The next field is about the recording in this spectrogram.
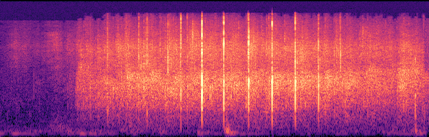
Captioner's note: audience applauds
